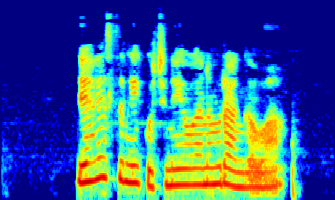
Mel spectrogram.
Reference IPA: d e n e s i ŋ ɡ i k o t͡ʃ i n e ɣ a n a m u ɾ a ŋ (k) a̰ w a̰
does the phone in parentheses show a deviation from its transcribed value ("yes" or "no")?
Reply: yes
